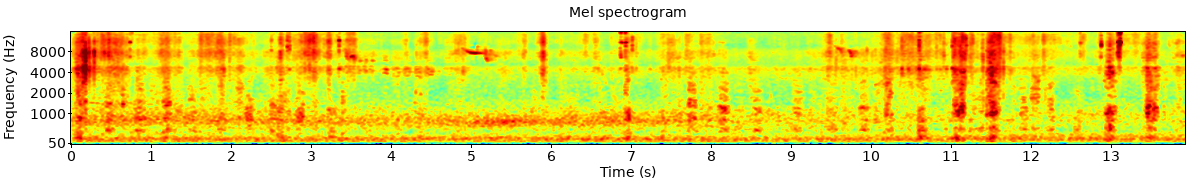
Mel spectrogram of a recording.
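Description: A dog growls playfully.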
